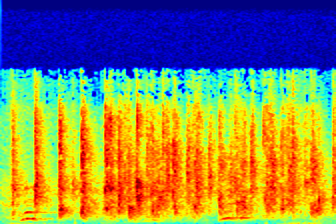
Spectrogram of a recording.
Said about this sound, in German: Also, also äh, äh, Applaus für Mega Man.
